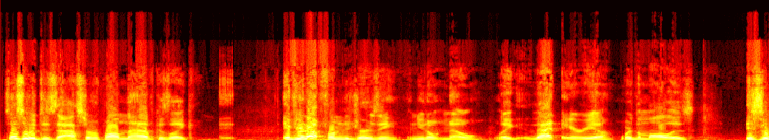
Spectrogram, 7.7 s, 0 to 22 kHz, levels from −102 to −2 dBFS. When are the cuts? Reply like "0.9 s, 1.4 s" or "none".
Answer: none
